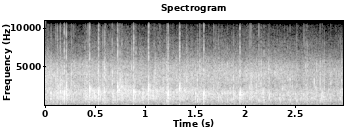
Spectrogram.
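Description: A crowd claps steadily at a retirement party, close and dense, with a warm, even patter of many hands sustained throughout and no voices standing out.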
